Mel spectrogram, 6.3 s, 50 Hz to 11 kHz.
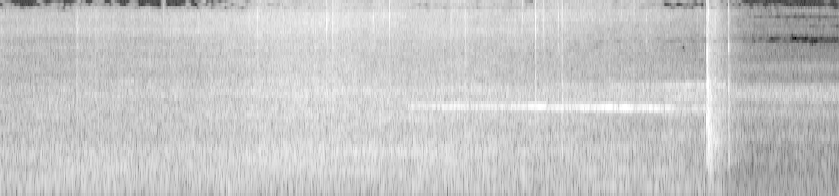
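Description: MTH model R-40 subway train rolling along its track toward the microphone, its wheels and motor making a steady rumbling run. A steady high squeal lasts about two seconds, then a sharp clack comes about five seconds in, after which the rolling noise drops away.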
